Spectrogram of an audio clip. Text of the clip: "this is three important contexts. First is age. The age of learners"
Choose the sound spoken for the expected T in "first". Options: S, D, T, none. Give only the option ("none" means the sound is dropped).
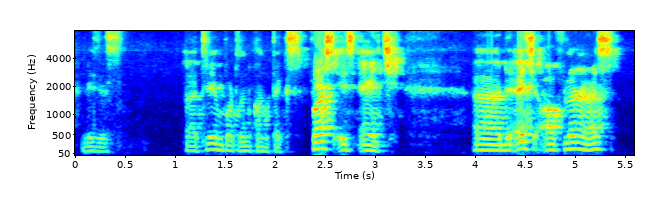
none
